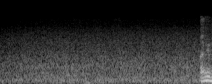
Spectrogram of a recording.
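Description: Steady background hiss of room noise, with no voice.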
